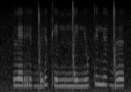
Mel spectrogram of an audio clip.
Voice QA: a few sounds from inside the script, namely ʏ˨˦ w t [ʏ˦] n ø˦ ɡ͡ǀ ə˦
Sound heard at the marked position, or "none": ʏ˦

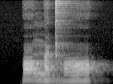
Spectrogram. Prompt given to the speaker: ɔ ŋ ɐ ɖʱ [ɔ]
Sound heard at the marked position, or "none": ɔ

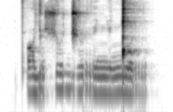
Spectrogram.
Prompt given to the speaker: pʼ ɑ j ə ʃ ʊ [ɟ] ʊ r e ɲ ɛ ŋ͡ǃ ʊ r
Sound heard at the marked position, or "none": d͡ʒ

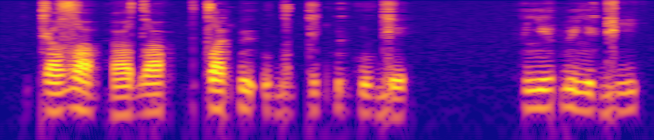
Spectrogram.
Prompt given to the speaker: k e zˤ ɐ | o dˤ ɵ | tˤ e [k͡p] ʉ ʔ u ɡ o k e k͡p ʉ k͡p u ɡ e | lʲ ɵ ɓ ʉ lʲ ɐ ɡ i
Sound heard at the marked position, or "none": k͡p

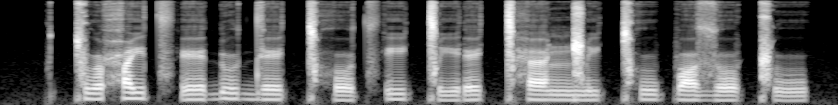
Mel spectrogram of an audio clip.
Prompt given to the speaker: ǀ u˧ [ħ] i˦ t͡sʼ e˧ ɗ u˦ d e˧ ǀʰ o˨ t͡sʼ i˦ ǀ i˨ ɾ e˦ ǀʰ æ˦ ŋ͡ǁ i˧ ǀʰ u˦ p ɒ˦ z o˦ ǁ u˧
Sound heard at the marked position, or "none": ħ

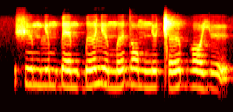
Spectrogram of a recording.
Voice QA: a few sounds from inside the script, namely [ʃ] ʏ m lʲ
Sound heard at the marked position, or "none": ʃ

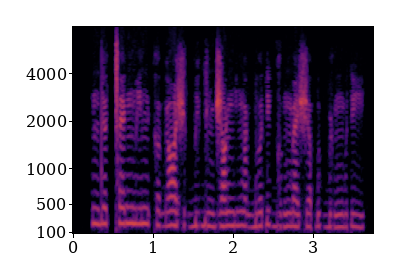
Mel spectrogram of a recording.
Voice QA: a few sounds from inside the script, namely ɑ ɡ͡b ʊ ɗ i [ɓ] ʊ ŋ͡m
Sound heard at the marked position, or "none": ɡ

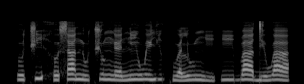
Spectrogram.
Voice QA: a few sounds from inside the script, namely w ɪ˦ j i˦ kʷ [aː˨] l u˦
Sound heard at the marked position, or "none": a˨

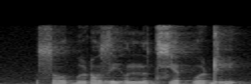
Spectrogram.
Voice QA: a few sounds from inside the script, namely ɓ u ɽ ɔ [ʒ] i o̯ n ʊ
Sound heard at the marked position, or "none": z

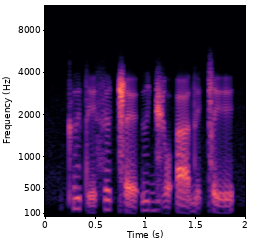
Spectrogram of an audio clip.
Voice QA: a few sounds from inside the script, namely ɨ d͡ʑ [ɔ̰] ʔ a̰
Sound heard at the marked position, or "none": ɔ̰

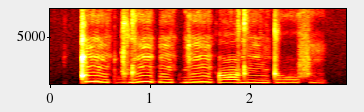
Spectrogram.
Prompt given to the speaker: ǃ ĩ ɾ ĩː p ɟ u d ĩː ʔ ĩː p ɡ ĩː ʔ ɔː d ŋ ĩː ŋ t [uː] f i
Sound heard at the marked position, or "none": uː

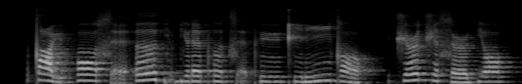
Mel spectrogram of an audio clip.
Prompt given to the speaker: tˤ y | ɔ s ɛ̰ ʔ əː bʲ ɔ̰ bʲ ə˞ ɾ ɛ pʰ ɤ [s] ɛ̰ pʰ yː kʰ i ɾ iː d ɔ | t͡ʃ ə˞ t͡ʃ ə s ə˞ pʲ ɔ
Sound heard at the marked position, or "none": t͡s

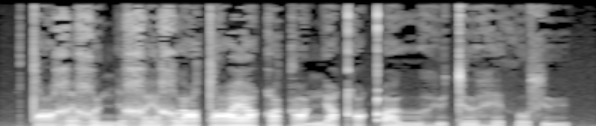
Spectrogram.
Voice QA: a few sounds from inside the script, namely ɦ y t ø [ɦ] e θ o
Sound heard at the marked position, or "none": ɦ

